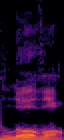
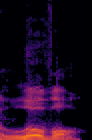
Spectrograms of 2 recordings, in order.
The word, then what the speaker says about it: Louisville: We were talking before we started if it's Louisville or Louisville. I was saying that my whole life it was a Louisville Slugger. But then when you actually go there, they say, no, it's Louisville.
